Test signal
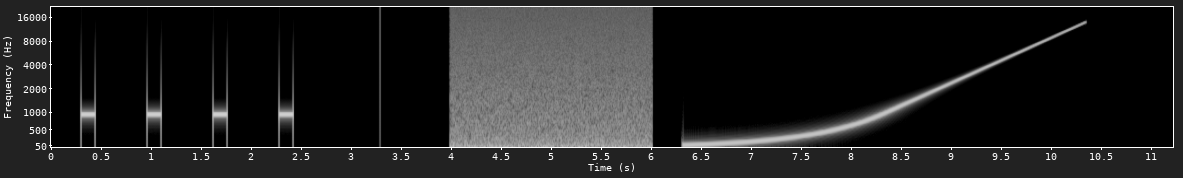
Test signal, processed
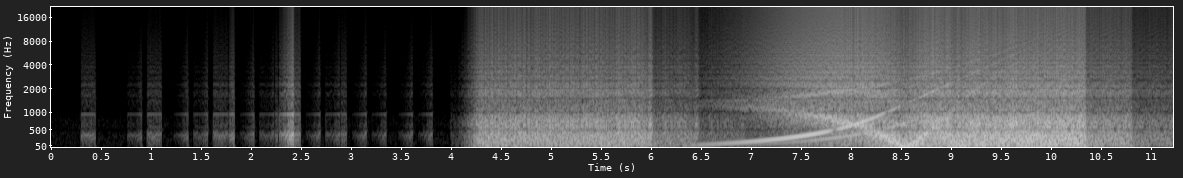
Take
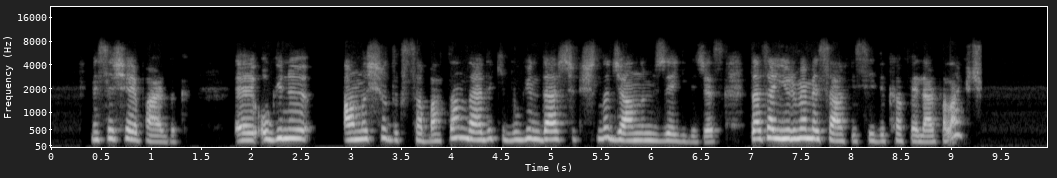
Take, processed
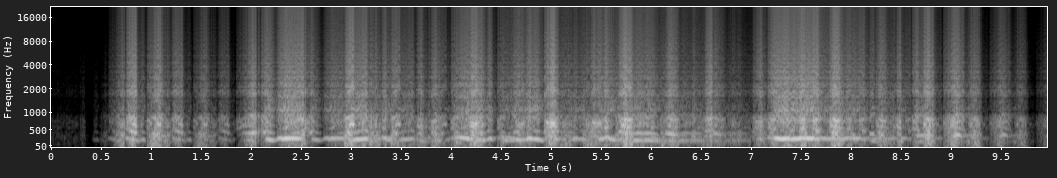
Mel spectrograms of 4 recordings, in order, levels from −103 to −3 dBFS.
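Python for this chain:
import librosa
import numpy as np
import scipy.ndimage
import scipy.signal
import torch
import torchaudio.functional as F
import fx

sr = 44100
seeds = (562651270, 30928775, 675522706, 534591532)

p1 = scipy.signal.sosfilt(scipy.signal.butter(2, 280.0, 'highpass', fs=sr, output='sos'), x)
p2 = np.clip(p1, -10.0 ** (-26.0 / 20.0), 10.0 ** (-26.0 / 20.0))
p3 = p1 + (p2 * librosa.db_to_amplitude(-6.0))
p4 = fx.sample_hold(p3, sr, seeds[0], rate_hz=1300.0, jitter_pct=20)
p5 = fx.notch_comb(p4, sr, f0_hz=500.0)
p6 = p5 + fx.echo_feedback(p5, sr, ms=463, feedback_pct=33, wet_db=-11.0, dry=0)
y = fx.attack_slew(p6, sr, db_per_s=180.0)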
